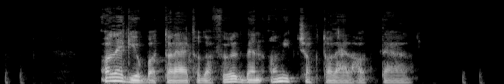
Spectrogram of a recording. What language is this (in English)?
Hungarian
